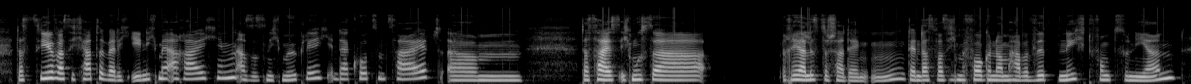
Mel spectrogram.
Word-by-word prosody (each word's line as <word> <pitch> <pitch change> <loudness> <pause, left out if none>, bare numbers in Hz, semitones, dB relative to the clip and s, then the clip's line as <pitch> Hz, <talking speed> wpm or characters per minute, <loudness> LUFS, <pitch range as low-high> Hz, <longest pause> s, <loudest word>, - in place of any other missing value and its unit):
Das 205 0 -4
Ziel, 280 +1 +5
was 255 -1 +4
ich 235 +1 -7
hatte, 245 0 0
werde 205 -2 +1
ich 185 - -15
eh 190 - +1
nicht 230 +6 -4
mehr 270 -1 0
erreichen. 275 +4 0
Also, 205 -4 -4
ist 185 +3 -14
nicht 200 0 -6
möglich 265 +8 -3
in 250 - -11
der 245 -1 -2
kurzen 265 0 -6
Zeit. 275 +4 -2
Ähm, 195 0 -1 0.6
das 205 +1 -2
heißt, 205 -3 +7
ich 195 - -5
muss 220 0 +1
da 200 -2 +3 0.8
realistischer 210 -2 +2
denken, 175 +8 -4
denn 200 -2 +1
das, 200 +1 -1
was 205 0 -1
ich 210 - -7
mir 205 - 0
vorgenommen 205 -2 +1
habe, 195 -1 -1
wird 210 -1 -2
nicht 235 +5 -1
funktionieren. 210 +5 0
210 Hz, 185 wpm, -24 LUFS, 195-250 Hz, 0.8 s, heißt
